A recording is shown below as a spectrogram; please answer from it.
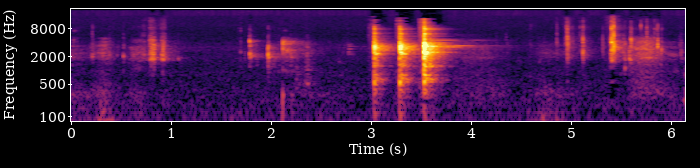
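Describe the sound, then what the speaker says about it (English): Eggs are cracked into a bowl for brownies: a few faint taps, then three sharp, close cracks in quick succession followed by scattered small clicks in an otherwise quiet kitchen. "we're going to crack the eggs in"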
